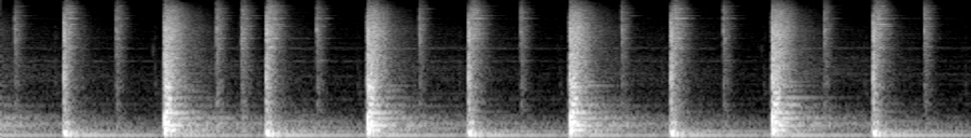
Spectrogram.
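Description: Recorded live drum kit played back through its room-mic track, a steady beat with strong and lighter hits alternating about every two-thirds of a second and faint hi-hat ticks between, each hit ringing out in the room. The track is run through a soft-tube distortion plug-in that has just been inserted to roughen it.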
